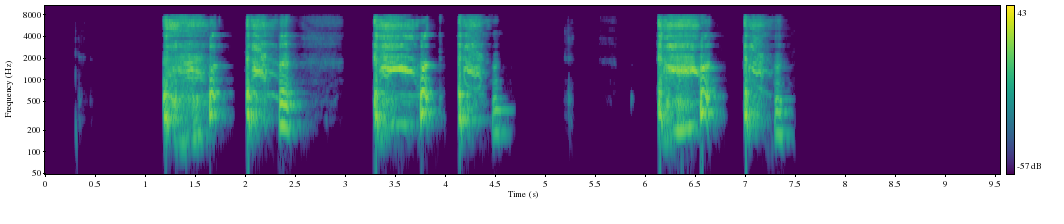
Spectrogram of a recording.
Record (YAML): three_cough_length: 9.6 s
three_cough_amplitude: 30093
three_cough_signal_mean_std_ratio: 0.41
survey_phase: beta (2021-08-13 to 2022-03-07)
age: 45-64
gender: Female
wearing_mask: 'No'
symptom_cough_any: true
symptom_fatigue: true
smoker_status: Never smoked
respiratory_condition_asthma: false
respiratory_condition_other: false
recruitment_source: Test and Trace
submission_delay: 3 days
covid_test_result: Positive
covid_test_method: RT-qPCR
covid_ct_value: 17.2
covid_ct_gene: ORF1ab gene
covid_ct_mean: 17.8
covid_viral_load: 1500000 copies/ml
covid_viral_load_category: High viral load (>1M copies/ml)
